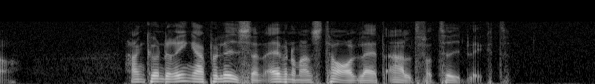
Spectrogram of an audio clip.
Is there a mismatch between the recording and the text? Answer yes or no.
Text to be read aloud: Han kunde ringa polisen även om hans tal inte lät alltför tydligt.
yes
